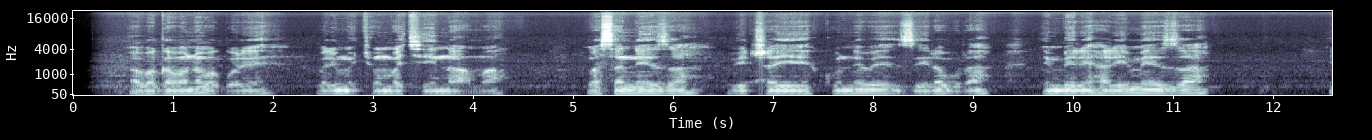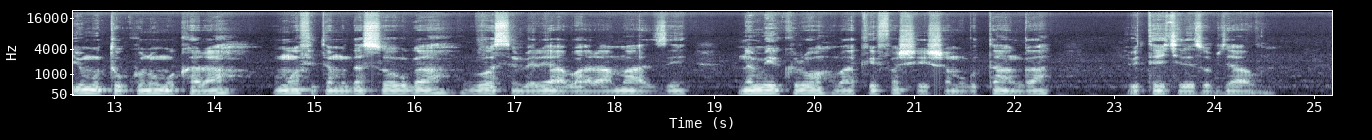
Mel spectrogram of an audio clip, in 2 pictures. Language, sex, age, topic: Kinyarwanda, male, 25-35, government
